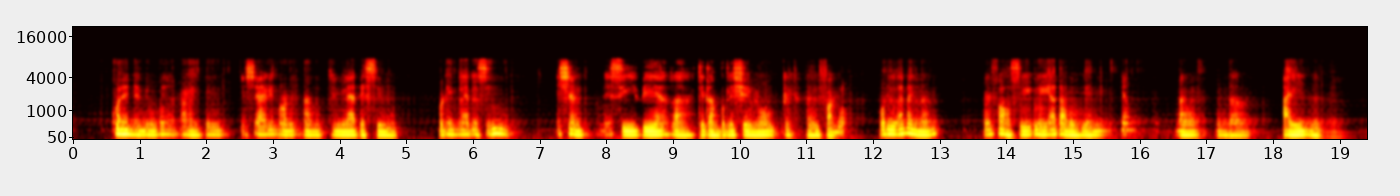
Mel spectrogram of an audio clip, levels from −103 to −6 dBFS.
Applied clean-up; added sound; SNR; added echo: neural mask model DeepFilterNet 3.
